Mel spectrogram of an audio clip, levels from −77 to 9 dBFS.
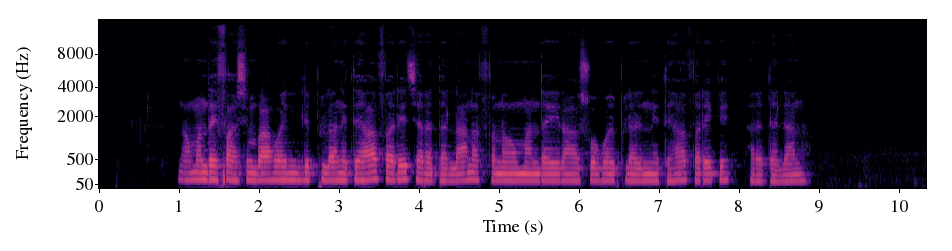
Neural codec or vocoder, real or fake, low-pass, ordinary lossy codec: none; real; 14.4 kHz; AAC, 64 kbps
